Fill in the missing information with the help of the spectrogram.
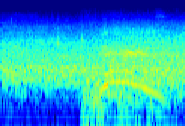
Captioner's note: crowd cheering; body thudding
